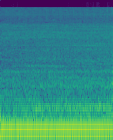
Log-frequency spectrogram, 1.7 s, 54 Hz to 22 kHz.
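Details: DA64/DA63/DA17 engine after repair and reassembly, running with AC on: steady, even low hum with no knocks, misses or surging; smooth healthy idle, no more vibration or stalling.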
